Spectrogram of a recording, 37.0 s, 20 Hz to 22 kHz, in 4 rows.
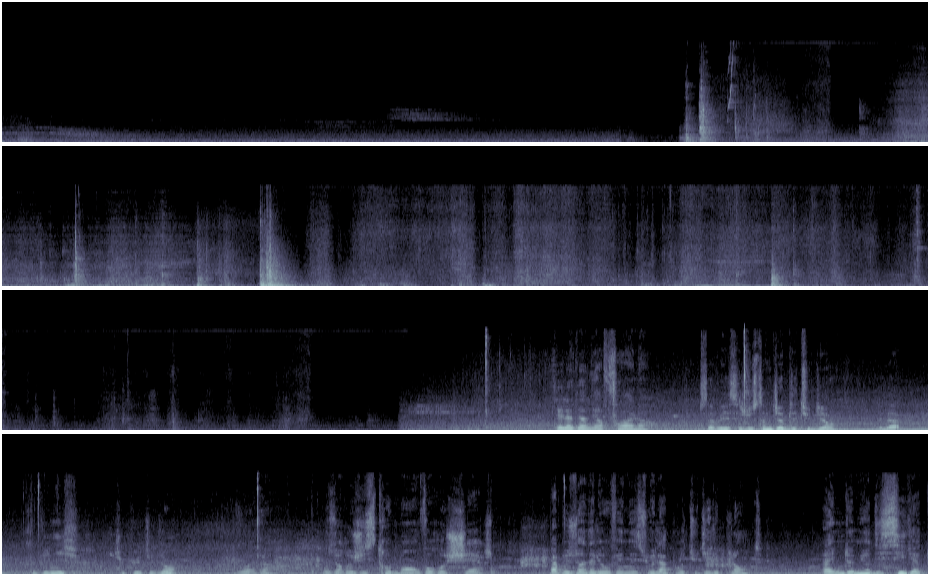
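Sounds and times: rustling: 7.4s - 22.3s.

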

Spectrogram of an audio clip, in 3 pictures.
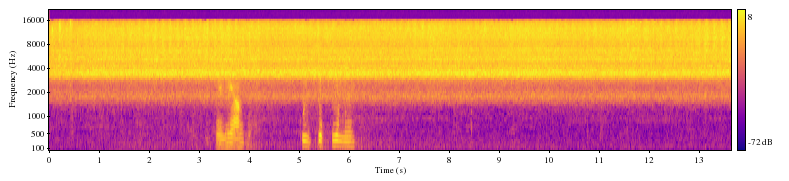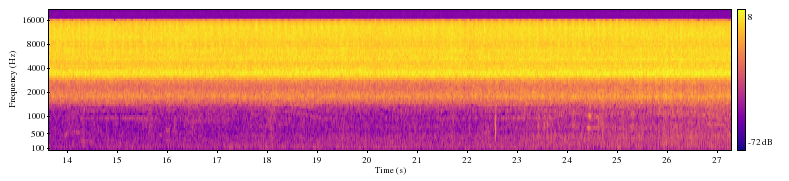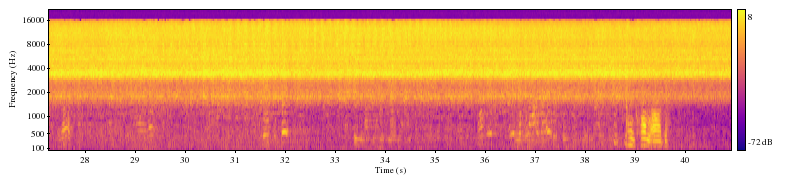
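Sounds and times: insect chorus buzzing: 0.0s - 40.9s.

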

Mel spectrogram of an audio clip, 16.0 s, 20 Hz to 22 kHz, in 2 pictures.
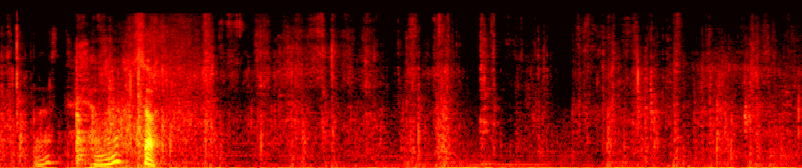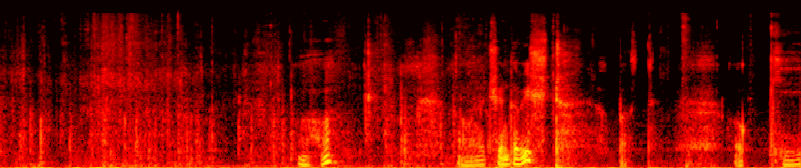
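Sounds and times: paper rustling and crinkling: 0.0s - 14.0s.

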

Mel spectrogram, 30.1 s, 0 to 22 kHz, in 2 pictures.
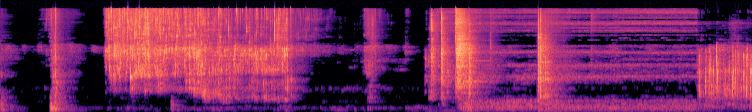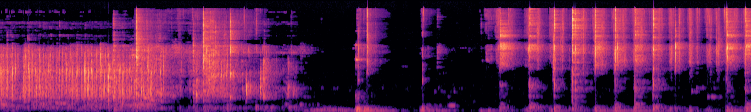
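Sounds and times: potato masher squishing: 25.5s - 30.0s.

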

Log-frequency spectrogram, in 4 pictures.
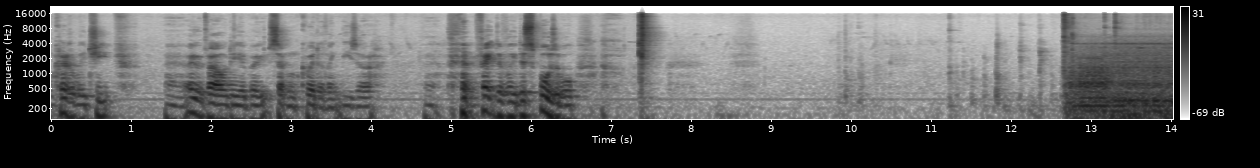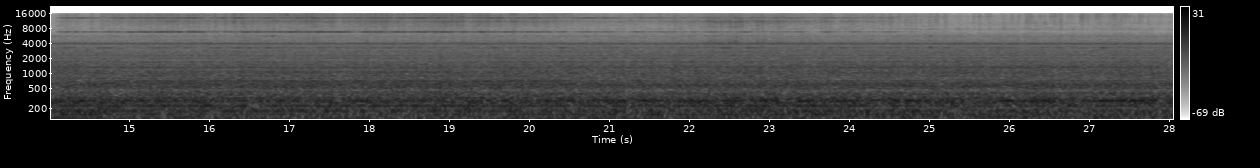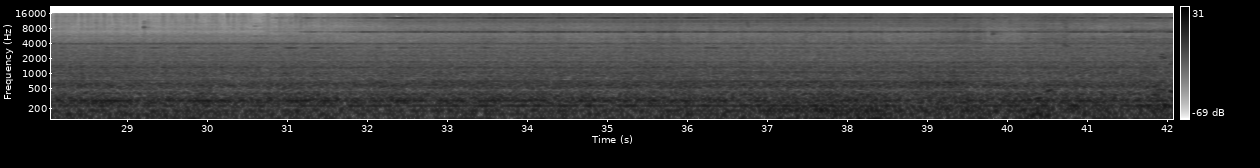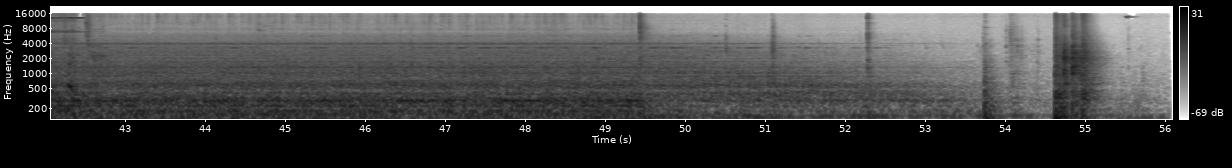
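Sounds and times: lathe motor hum with whine: 12.7s - 53.7s.

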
